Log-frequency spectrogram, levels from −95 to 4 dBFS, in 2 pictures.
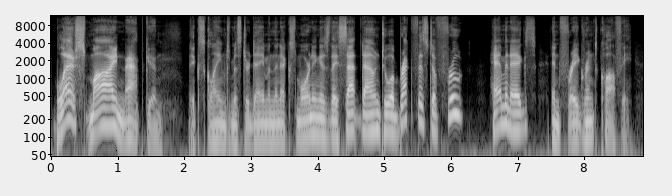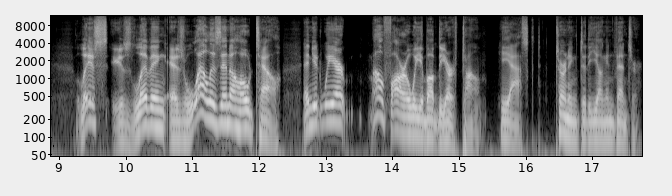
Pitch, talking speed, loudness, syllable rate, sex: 115 Hz, 170 wpm, -19 LUFS, 4.8 syllables/s, male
